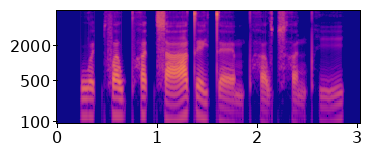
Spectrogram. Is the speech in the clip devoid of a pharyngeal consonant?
yes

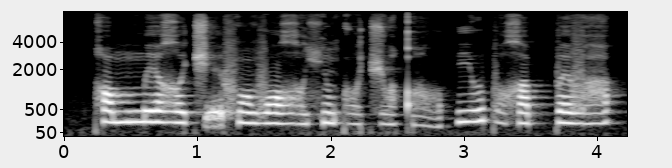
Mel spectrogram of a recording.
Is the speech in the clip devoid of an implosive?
yes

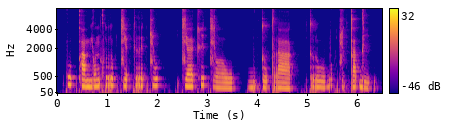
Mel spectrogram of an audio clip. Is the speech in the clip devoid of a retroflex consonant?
yes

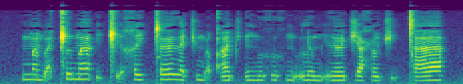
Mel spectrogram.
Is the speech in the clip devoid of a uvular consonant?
no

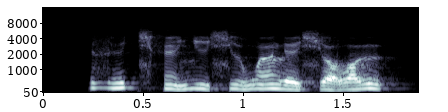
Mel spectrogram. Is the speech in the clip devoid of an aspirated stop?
no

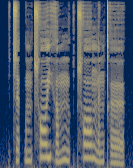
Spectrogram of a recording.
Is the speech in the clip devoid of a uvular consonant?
yes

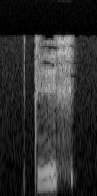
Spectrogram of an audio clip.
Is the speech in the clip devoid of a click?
yes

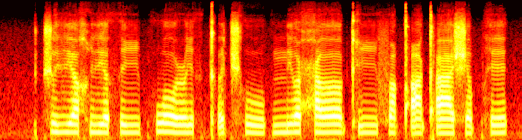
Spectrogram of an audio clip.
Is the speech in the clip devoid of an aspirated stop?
no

